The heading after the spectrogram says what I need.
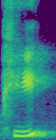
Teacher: The word peak, we have the aspiration p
